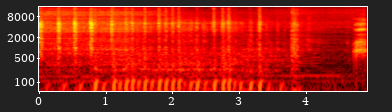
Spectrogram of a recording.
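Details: 1999 Kawasaki Prairie 300 ATV, single cylinder, on trail with gas cap removed: uneven lumpy chuffing that stumbles and fades despite throttle; stuck-open carburetor float, running rich.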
